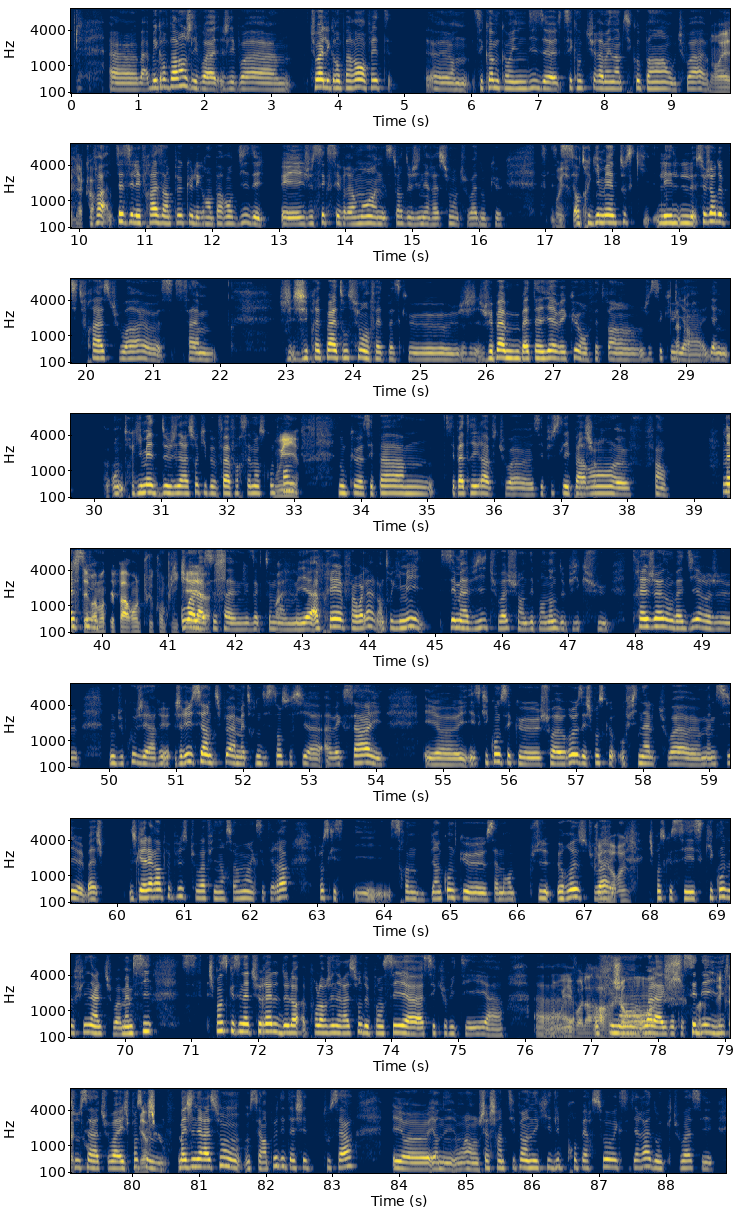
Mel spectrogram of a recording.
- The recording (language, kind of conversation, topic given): French, podcast, Comment ta famille réagit-elle quand tu choisis une voie différente ?
- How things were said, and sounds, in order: other background noise; tapping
